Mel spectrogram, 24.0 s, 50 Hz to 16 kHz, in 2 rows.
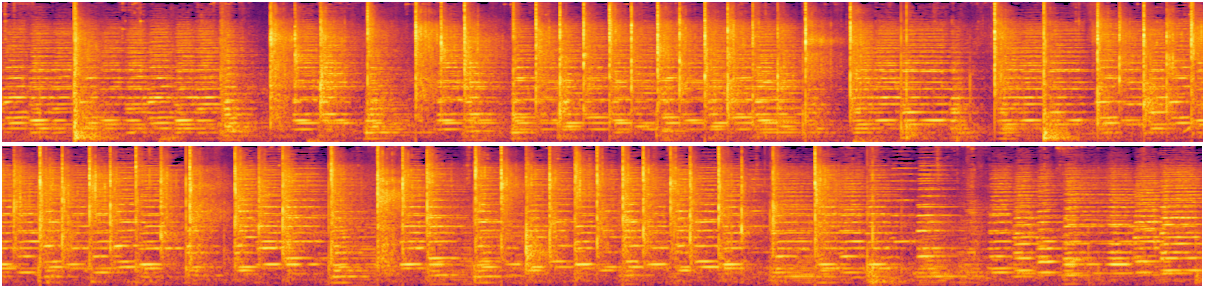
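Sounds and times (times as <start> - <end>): accordion folk dance music: 0.0 - 24.0
dancer slapping thighs and shoes: 0.6 - 21.0.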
